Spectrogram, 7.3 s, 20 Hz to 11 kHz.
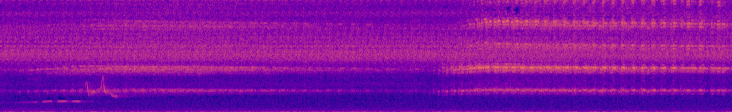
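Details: Evening cicada (Tanna japonensis) song recorded 3 August 2021: a high, ringing song swelling midway into a fast pulsing trill over steady insect hum.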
